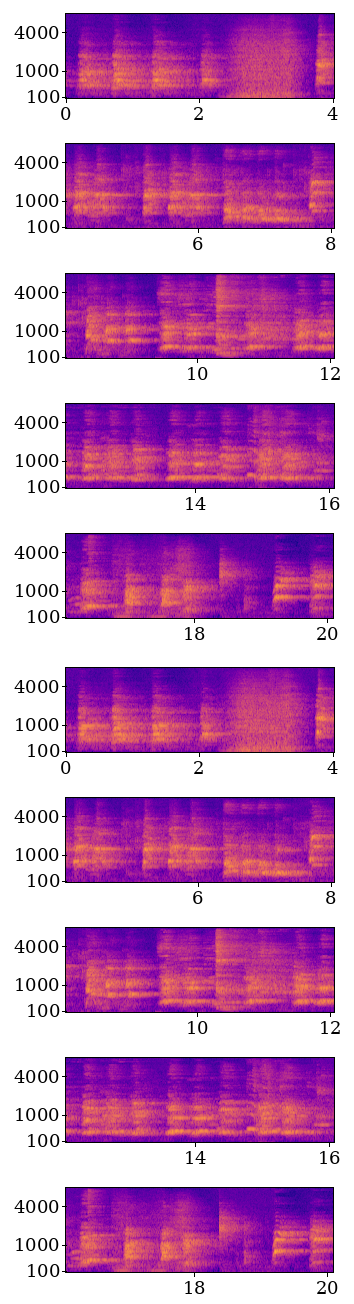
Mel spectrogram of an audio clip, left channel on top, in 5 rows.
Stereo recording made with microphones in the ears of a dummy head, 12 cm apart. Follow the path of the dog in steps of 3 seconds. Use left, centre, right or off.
right, right, centre, right, right, right, right.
